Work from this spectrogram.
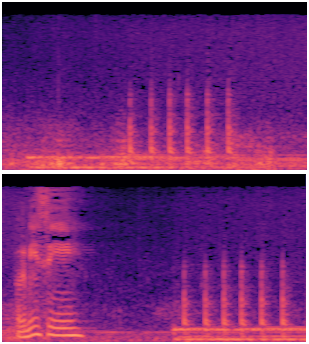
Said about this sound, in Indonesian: Ku ketuk pintu itu, tapi sama sekali tidak ada jawaban.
